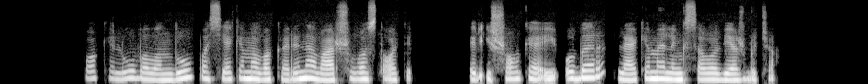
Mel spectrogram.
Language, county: Lithuanian, Kaunas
